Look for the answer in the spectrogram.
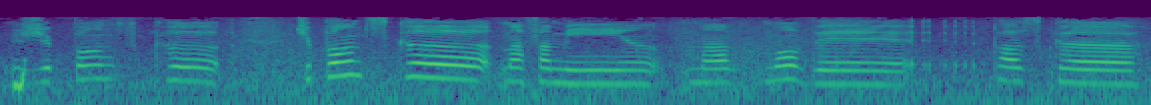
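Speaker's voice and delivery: slow, drawn-out French recitation; careful learner's French, slowly; practising French. Real, not acted. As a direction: recite the French word by word, holding the endings. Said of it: "trying to speak French".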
